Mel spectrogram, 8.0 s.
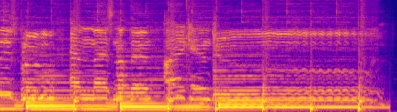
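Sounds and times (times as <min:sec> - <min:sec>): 
male vocals: 0:00.0 - 0:07.8.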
